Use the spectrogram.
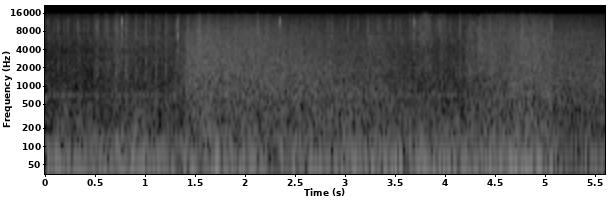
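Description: A pier blows up in the space game X4: Foundations with a loud, sustained roaring explosion that rumbles steadily for several seconds before easing slightly at the end.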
